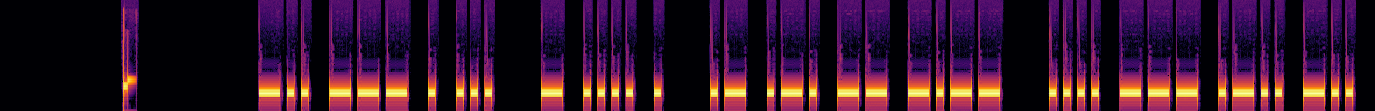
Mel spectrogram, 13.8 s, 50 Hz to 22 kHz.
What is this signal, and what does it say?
Morse code, heard as a keyed tone, about 17 wpm, 700 Hz. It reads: DOES THE ARMY HOLD
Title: Sentences from Top 1000 Words - Review Part 6 - 17wpm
